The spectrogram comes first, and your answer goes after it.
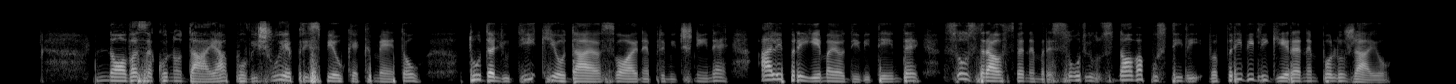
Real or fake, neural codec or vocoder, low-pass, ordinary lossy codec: real; none; 7.2 kHz; Opus, 16 kbps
